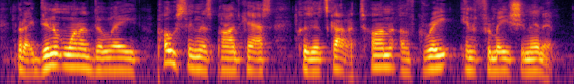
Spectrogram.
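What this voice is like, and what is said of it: Slightly hoarse voice. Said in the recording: “my voice is still a little hoarse”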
